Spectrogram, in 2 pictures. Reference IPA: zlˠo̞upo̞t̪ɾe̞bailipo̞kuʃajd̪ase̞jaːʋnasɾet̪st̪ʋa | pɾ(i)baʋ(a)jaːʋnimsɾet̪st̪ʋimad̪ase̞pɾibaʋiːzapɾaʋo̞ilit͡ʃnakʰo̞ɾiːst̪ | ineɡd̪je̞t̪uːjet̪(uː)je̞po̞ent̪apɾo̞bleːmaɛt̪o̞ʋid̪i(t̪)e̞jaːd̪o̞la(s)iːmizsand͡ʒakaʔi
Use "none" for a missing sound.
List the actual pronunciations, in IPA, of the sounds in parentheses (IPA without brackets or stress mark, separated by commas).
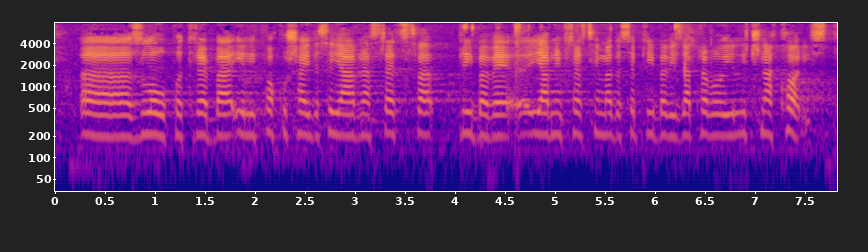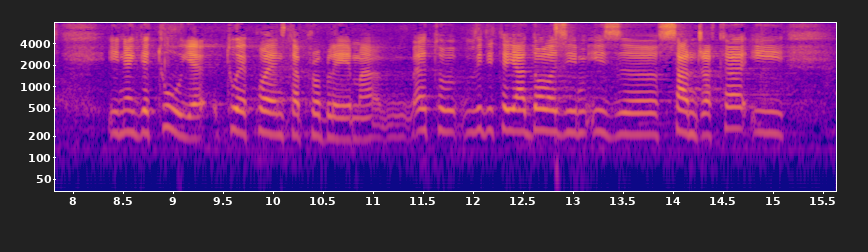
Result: i, e, uː, t̪, z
